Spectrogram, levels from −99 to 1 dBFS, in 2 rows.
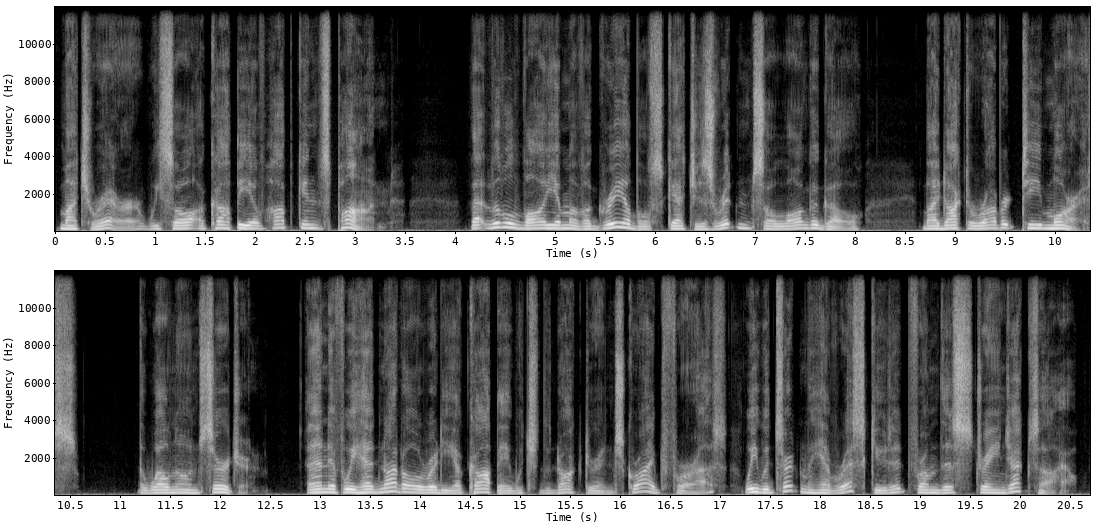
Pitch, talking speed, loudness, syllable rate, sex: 155 Hz, 150 wpm, -18 LUFS, 4.5 syllables/s, male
